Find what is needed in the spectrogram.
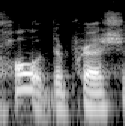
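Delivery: cracking, breaking voice mid-line. Answering a question about past depression, voice cracking. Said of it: "you hear that voice crack".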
